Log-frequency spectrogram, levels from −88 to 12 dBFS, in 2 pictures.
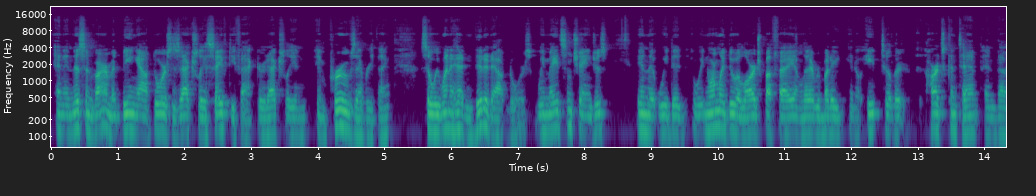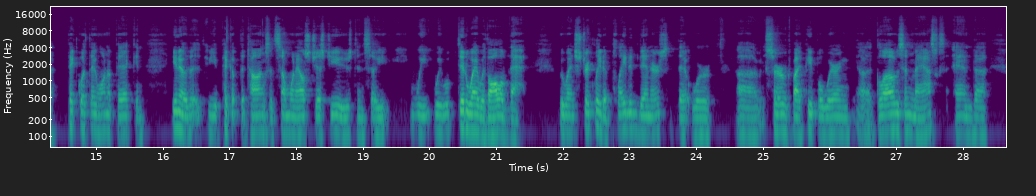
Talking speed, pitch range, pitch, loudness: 210 wpm, 110-125 Hz, 120 Hz, -28 LUFS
